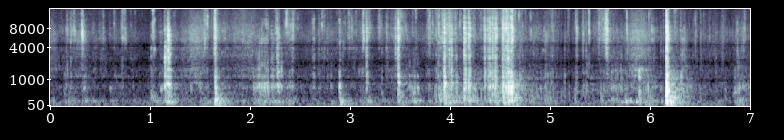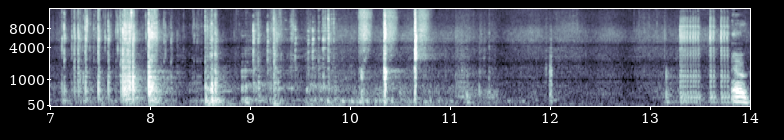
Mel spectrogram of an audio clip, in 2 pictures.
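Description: Irregular clicks, knocks and scrapes of the rubber shift boot and loose center-console trim being handled and lifted around a Datsun 240Z's shift lever.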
